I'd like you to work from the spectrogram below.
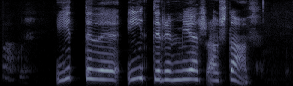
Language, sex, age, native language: Icelandic, male, 10, Icelandic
